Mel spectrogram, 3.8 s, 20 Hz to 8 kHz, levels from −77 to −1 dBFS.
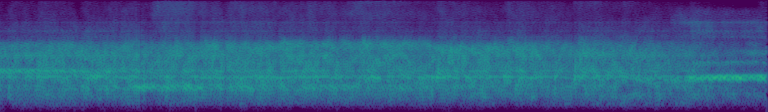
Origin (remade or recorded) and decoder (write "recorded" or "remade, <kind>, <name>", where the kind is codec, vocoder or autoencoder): remade, vocoder, Vocos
